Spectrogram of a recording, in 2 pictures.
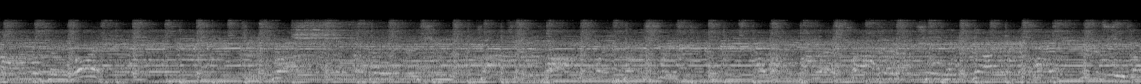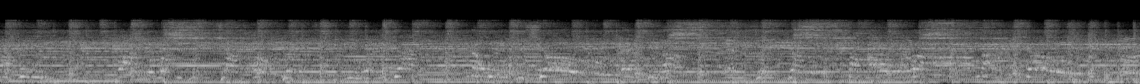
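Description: Live rock band playing electric guitars and drums, with a singer's vocals over the top, loud and continuous.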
